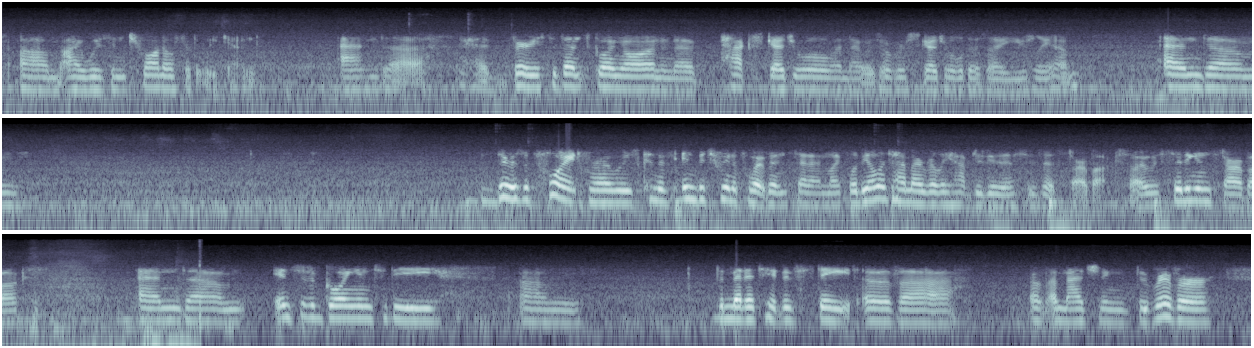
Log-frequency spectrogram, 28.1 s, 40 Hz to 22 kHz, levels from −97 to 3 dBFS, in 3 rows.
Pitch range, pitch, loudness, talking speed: 155-185 Hz, 165 Hz, -20 LUFS, 175 wpm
